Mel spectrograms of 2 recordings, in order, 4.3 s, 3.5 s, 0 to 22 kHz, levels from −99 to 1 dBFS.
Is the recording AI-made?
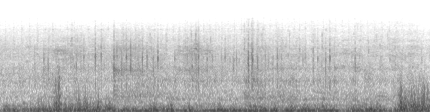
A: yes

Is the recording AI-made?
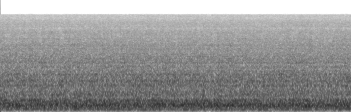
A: no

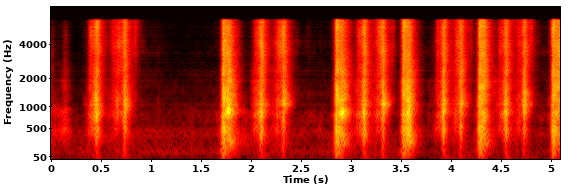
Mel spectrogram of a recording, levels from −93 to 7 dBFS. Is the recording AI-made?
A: yes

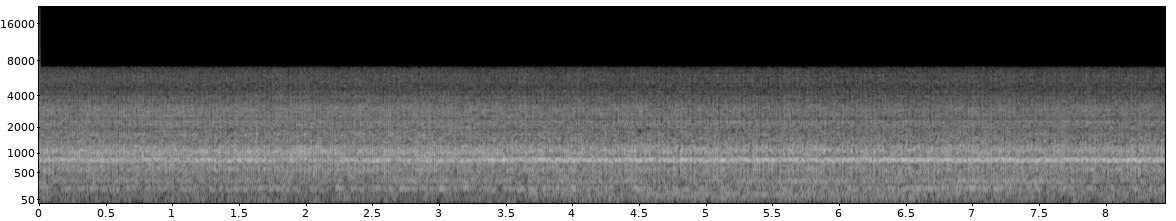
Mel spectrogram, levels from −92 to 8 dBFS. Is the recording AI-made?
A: yes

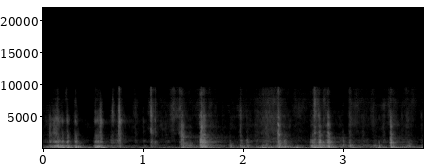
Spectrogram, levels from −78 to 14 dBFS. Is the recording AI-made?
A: yes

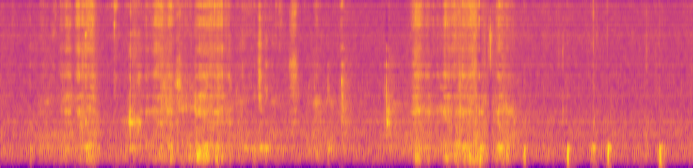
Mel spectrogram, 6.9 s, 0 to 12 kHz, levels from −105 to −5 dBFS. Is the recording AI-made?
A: yes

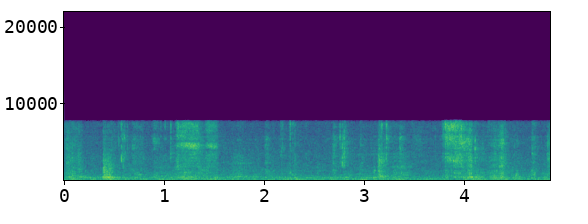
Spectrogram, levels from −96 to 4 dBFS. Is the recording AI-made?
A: yes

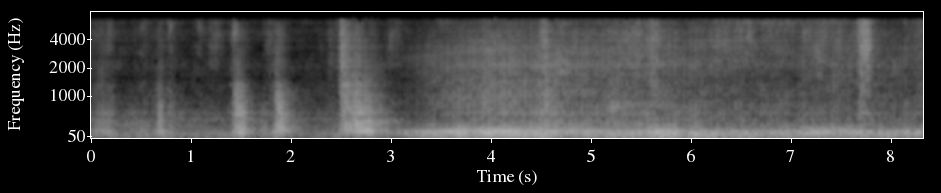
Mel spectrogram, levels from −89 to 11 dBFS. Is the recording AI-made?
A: yes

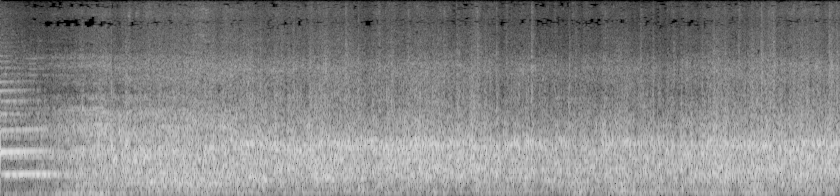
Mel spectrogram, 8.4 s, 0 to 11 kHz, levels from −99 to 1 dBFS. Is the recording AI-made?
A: no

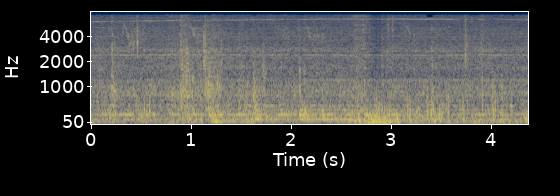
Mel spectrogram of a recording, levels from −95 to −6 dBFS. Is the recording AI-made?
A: no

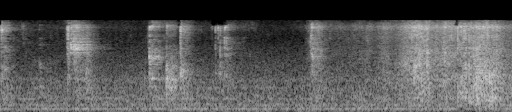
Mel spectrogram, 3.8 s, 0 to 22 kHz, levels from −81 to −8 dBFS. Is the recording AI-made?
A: no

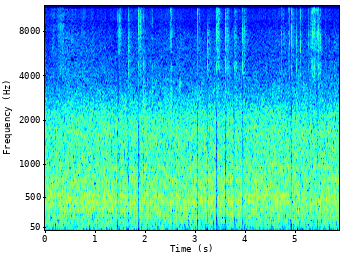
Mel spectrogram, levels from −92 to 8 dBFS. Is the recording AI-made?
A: no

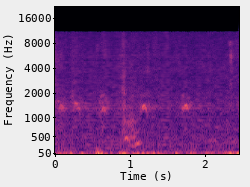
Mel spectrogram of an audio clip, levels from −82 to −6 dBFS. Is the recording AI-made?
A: yes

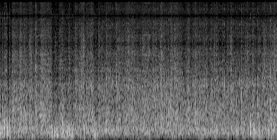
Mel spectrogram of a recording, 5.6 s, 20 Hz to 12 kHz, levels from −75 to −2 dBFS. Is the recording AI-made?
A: no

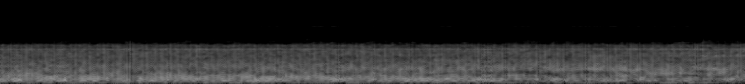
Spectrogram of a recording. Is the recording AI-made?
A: yes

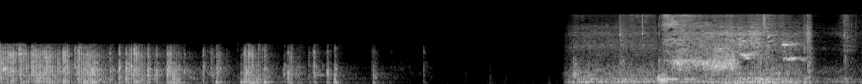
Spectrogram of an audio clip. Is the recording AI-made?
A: yes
